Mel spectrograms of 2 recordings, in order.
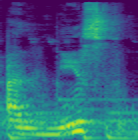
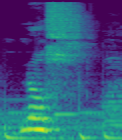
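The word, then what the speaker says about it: النصف: setengah itu bahasa Arabnya annisfu annisf itu artinya setengah ya kadang orang Arab bilangnya enteng aja Nus dari kata Nis Tapi diucapkan Nus Nus jadi seolah-olah hanya Nun dan SH aja Nah kita masuk ke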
